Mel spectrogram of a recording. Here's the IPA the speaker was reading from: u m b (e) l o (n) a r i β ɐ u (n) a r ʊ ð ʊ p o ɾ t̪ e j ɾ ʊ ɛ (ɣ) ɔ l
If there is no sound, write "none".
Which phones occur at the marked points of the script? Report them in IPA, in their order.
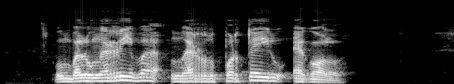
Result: a, ŋ, ŋ, ɣ

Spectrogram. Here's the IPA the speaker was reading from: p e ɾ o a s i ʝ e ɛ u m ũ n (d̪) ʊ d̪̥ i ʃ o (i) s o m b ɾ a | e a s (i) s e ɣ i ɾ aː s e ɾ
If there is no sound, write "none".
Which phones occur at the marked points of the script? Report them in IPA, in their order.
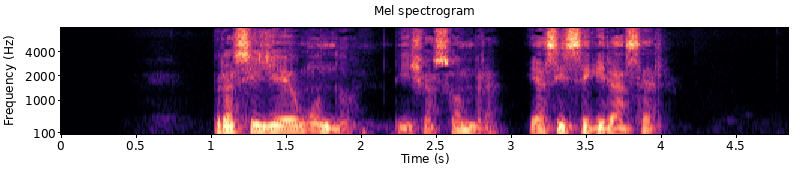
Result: d̪, a, i

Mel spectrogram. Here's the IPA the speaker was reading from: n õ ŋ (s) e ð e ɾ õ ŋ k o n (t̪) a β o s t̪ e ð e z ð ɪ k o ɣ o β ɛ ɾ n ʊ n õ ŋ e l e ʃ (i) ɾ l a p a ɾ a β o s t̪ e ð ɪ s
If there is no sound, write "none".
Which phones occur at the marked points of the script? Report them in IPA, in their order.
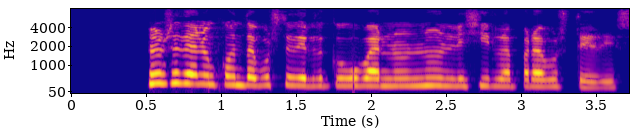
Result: s, t̪, i

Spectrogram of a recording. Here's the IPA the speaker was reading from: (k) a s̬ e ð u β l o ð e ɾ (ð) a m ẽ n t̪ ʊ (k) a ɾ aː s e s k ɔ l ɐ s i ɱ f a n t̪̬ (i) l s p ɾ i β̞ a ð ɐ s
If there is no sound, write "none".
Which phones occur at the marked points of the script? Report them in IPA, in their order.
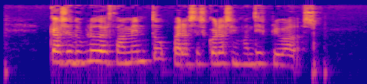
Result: k, θ, p, i

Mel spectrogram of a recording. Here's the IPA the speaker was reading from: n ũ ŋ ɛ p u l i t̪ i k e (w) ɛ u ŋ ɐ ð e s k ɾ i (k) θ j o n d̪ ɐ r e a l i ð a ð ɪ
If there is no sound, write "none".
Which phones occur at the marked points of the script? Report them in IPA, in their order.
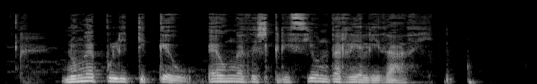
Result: w, none

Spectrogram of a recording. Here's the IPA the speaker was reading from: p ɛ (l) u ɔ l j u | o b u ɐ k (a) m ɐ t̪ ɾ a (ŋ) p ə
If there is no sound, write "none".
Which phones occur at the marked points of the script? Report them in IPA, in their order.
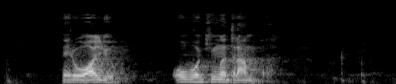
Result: ɾ, i, m

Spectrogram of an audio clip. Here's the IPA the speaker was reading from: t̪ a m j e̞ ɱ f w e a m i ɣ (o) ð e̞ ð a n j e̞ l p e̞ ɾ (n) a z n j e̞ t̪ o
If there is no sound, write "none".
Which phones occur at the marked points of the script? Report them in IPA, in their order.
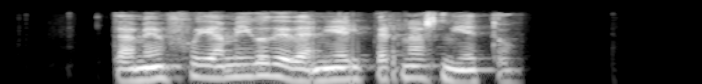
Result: o, n

